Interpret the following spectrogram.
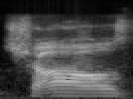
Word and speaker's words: Chas: Well, it's just think of CHAS as an abbreviation for Charles.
